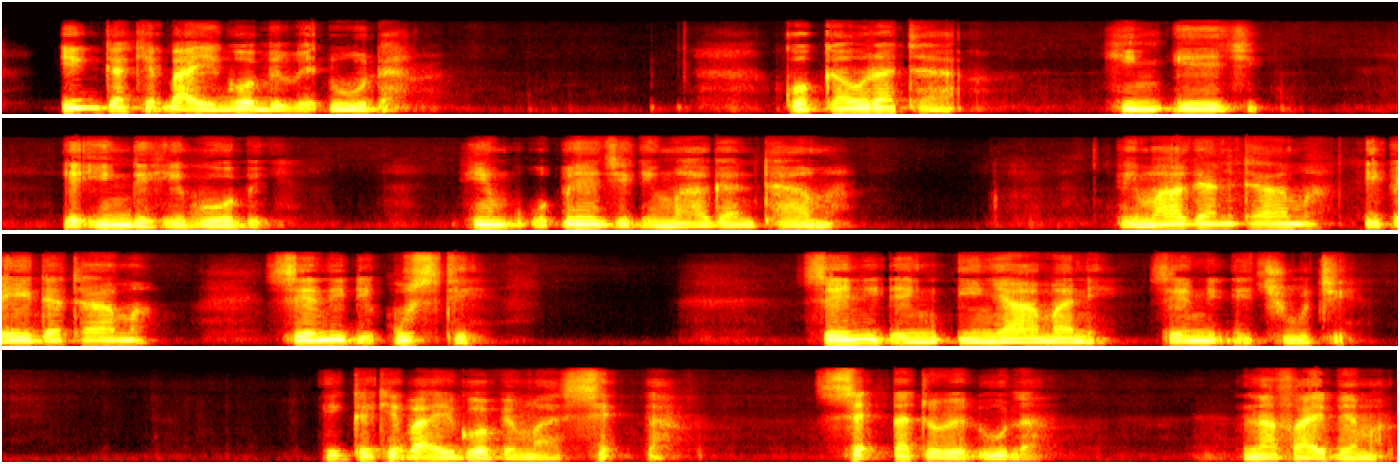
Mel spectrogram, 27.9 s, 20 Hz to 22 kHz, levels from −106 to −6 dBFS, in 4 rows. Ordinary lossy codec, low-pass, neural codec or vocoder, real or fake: AAC, 32 kbps; 10.8 kHz; codec, 24 kHz, 1.2 kbps, DualCodec; fake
